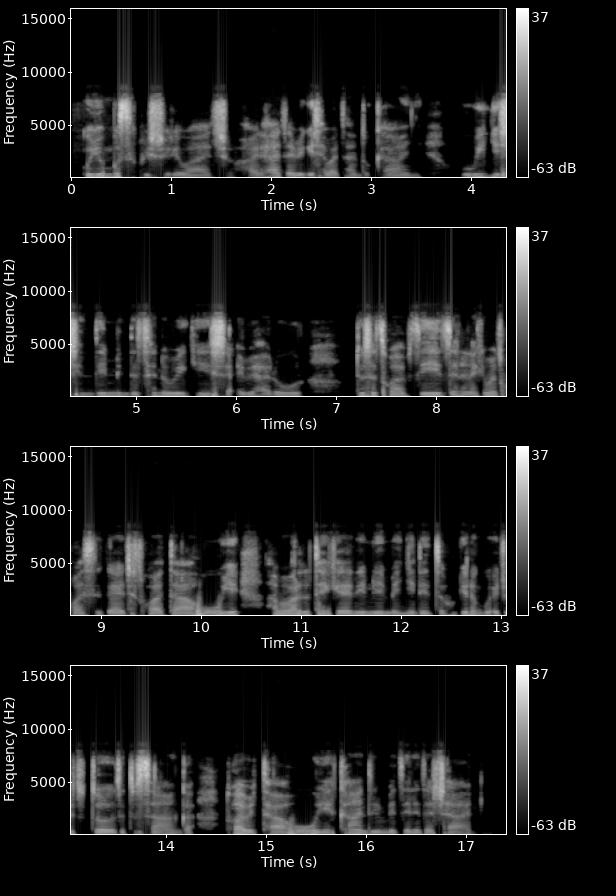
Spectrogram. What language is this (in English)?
Rundi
